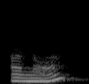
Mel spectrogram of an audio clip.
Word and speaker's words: оно: The O became a because this is not stressed, this is stressed, ono.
